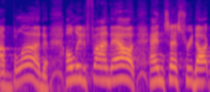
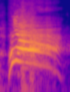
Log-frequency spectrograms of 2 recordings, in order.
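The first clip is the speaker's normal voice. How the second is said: loud, high mock shriek; imitated scream; 12 dB louder than usual. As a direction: shriek as the girls see him. Daughters scream at him.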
